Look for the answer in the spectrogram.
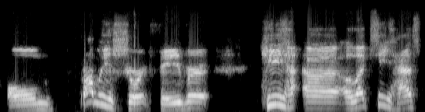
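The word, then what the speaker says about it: Alexy: Alexi is how you pronounce it for the Rangers.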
